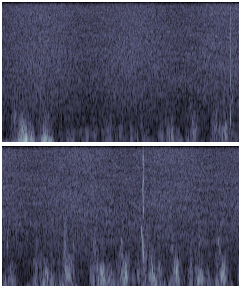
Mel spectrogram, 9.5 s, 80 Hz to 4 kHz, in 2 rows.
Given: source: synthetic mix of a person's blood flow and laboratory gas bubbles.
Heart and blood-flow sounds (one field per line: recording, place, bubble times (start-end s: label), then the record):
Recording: Doppler ultrasound of blood flow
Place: precordium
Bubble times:
4.54-4.62 s: bubbles
7.33-7.65 s: bubbles
From the record:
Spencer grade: 2 (many but less than half of the cardiac periods contain bubble signals, singularly or in groups)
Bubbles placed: only in the low amplitude regions of the cardiac cycle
